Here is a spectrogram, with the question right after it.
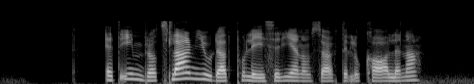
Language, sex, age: Swedish, female, 25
